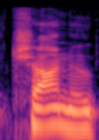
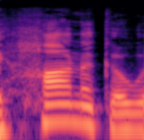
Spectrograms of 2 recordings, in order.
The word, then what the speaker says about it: Hanukkah: So you can say Hanukkah with an H, but it's more Hanukkah. – It's really Hanukkah.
